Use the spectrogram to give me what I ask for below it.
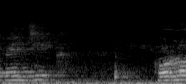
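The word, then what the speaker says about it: Pelgi Khorlo: पेलजी, ये जो भी आप पढ़ोगे उच्चारण देखिए, खोरलो। ये जो अवार्ड है PELGI पेलजी खोरलो जो अवार्ड दिया गया है, ये किसके द्वारा दिया गया है?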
